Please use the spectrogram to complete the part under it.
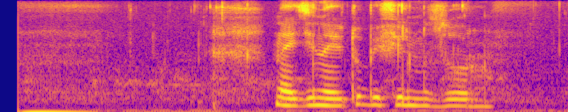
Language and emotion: Russian, neutral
